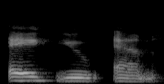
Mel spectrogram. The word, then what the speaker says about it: Om: In Sanskrit, the sound O is a diphthong, a subtle sound that begins with one vowel and changes to another vowel within the same syllable. Thus, O sound begins with ah, as in law, and ends with the U sound as in put. Oh, it is why it is often written as A-U-M.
